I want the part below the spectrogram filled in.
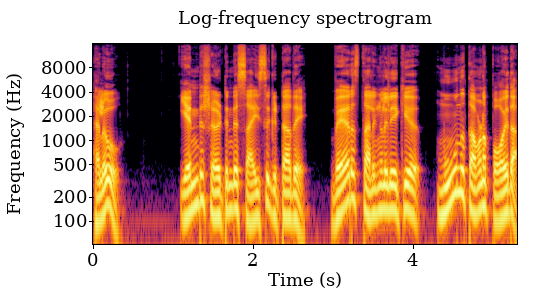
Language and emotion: Malayalam, angry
